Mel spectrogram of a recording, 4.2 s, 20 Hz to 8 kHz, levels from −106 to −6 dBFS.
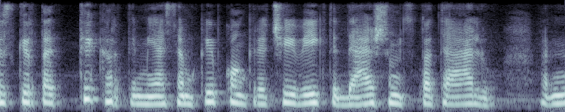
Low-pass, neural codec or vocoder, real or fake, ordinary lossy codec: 7.2 kHz; none; real; Opus, 64 kbps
